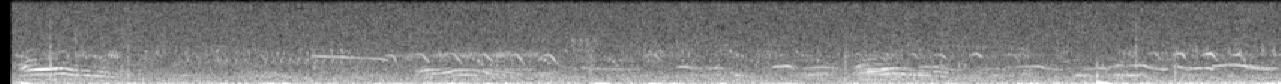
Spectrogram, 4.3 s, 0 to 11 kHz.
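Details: Lesser black-backed gulls (graellsii) at Uitkerkse Polder, Belgium, in May 2016 give overlapping mewing, slurred cries, rising and falling, several birds at once over a steady low rumble of wind or surf.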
